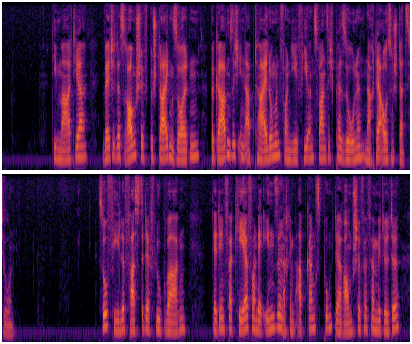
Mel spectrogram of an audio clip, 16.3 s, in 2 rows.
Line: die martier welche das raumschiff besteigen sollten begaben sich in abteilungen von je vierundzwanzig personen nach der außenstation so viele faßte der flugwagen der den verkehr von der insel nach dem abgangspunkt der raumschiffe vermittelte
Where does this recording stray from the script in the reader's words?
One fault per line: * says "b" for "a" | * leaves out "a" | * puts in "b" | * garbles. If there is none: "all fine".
all fine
